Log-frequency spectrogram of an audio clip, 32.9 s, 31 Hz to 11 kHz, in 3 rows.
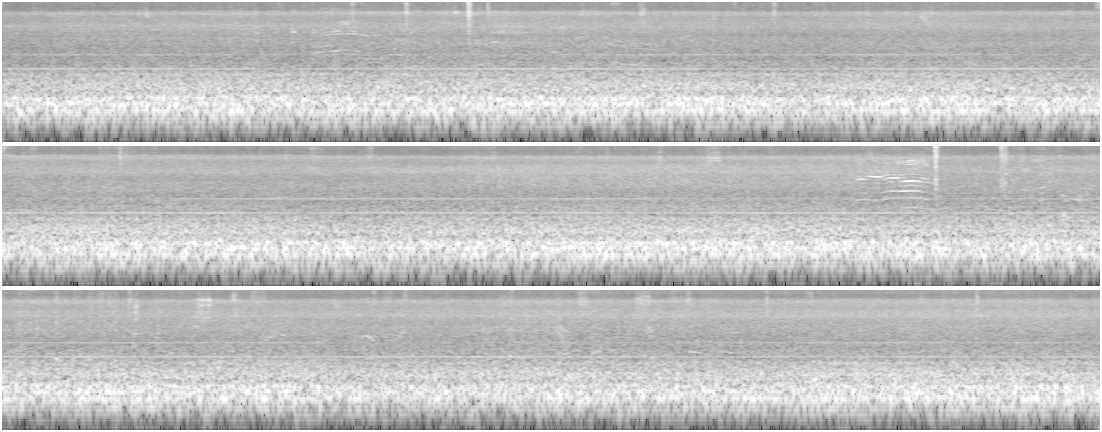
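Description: Steady cabin noise of an Embraer E-175 jet climbing after take-off: a deep rumble of its GE CF34 turbofans and rushing air, with a couple of steady engine tones running through it.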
